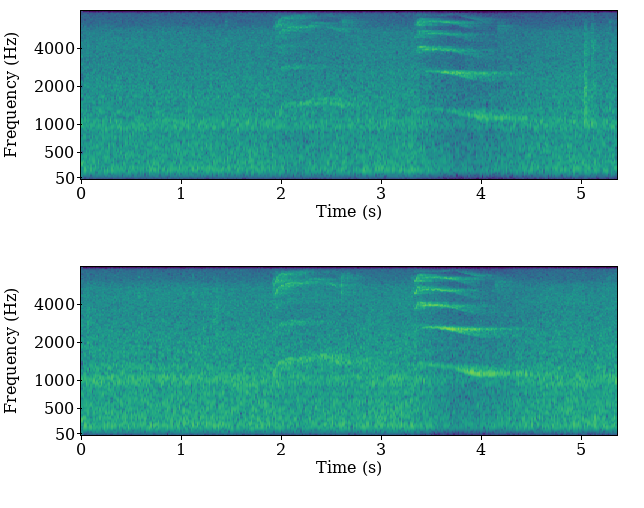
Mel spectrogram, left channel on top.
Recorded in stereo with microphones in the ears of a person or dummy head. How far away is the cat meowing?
About 2 m.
